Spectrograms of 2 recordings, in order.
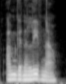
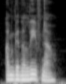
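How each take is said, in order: First: Going to is shortened to gonna. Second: The same.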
